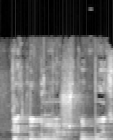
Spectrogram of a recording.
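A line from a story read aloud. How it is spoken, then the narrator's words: Plain. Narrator (Russian): спросил он меня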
